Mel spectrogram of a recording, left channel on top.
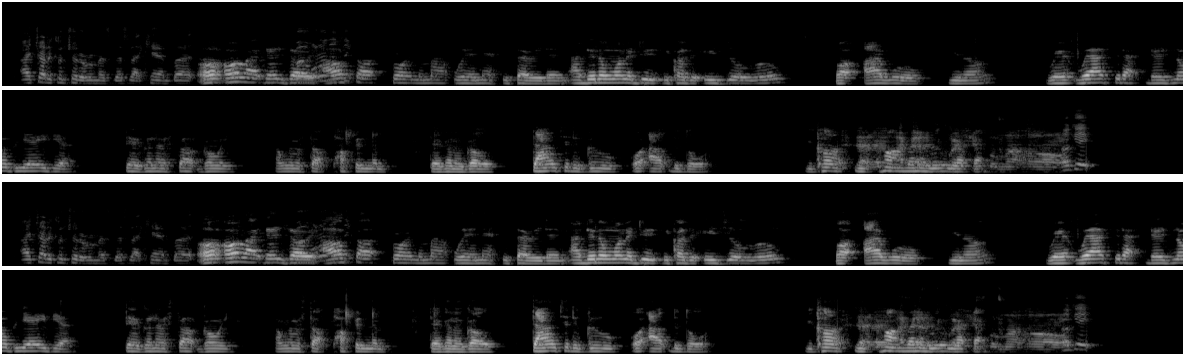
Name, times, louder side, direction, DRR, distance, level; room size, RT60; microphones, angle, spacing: voice 1, 0.2-2.3 2.9-3.5 21.1-21.4 22.4-22.7, left 1 dB, 20° left, 0.7 m, -42 dB
voice 2, 2.0-7.8 8.3-9.2 9.5-9.9 10.4-12.5 13.0-14.1 14.5-15.6 16.1-16.7 17.1-18.9 19.8-21.4, right 3 dB, 50° right, 0.9 m, -32 dB
voice 3, 20.2-22.5, right 2 dB, 75° left, 3.4 m, -41 dB
7.1 x 7.0 x 2.8 m
head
